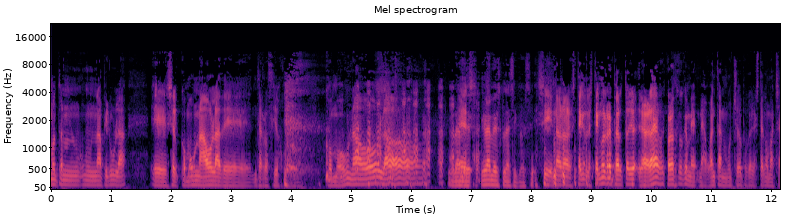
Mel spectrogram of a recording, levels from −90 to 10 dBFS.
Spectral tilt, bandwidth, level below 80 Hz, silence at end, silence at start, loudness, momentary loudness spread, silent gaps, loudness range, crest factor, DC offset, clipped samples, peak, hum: -5 dB/octave; 11.5 kHz; -60 dBFS; 0 s; 0 s; -26 LUFS; 14 LU; none; 5 LU; 22 dB; under 0.1%; under 0.1%; -4 dBFS; none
